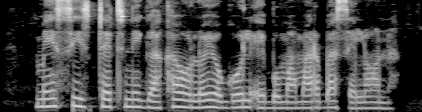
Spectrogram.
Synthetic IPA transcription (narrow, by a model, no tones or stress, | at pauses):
mɛsistɛtnɪɡakʰaɔlɔjɔɡolɛbomamarbasɛlɔna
